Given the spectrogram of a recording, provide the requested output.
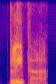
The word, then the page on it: bleeper: British English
